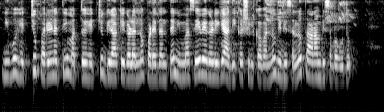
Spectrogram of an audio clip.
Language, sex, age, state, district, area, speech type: Kannada, female, 30-45, Karnataka, Chitradurga, rural, read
